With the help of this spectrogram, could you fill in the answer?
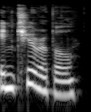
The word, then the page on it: incurable: British English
